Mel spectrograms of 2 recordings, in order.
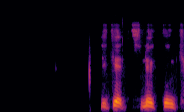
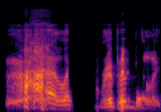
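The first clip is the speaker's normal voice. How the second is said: laughing; 4 semitones higher, 3 dB louder, slower than usual. Real, not acted. Laughing invitation to smoke.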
